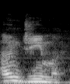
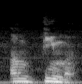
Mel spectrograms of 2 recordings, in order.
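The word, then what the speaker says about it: ANBIMA: Um dos links é o link da Andima, que concentra todas as notícias sobre esse mercado. Ambima, a pronúncia correta.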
